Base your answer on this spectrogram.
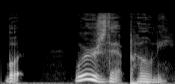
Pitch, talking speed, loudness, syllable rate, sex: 145 Hz, 170 wpm, -17 LUFS, 6.2 syllables/s, male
